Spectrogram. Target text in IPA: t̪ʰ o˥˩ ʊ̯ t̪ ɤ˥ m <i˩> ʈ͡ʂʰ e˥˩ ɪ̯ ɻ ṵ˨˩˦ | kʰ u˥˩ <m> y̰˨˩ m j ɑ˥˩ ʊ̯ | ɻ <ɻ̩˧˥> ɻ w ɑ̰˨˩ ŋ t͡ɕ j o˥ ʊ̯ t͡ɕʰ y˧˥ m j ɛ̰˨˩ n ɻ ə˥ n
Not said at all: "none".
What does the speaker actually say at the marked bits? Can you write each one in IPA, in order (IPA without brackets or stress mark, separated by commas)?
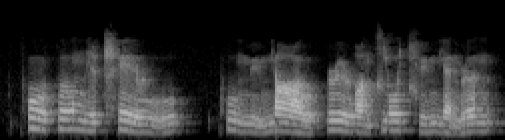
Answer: i˧˥, m, ɻ̩˥˩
